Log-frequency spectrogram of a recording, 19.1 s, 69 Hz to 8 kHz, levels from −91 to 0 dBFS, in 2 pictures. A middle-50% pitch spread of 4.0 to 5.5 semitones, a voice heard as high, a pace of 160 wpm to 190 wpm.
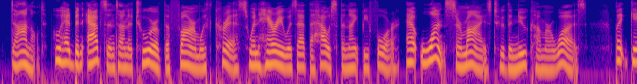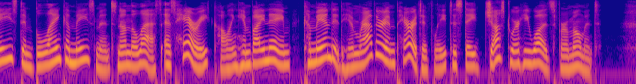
Yes: average, 5.1 semitones; high, 200 Hz; average, 180 wpm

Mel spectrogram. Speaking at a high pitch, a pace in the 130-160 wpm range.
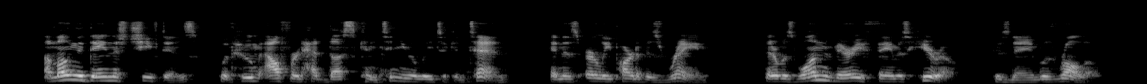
Yes: very high, 370 Hz; average, 150 wpm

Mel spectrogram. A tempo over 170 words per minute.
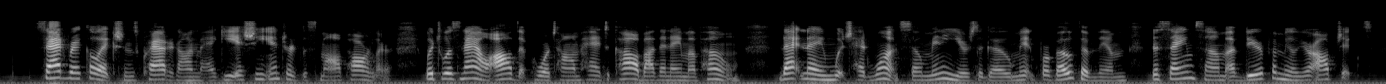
Yes: average, 200 wpm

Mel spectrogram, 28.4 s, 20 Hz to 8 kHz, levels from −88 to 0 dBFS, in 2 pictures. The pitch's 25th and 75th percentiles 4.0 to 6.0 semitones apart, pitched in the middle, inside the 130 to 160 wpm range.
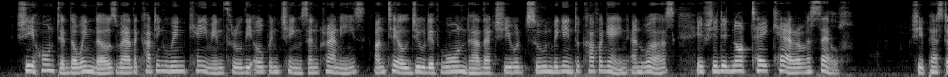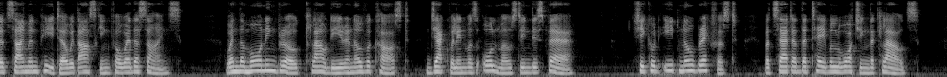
No: average, 3.0 semitones; medium, 155 Hz; average, 150 wpm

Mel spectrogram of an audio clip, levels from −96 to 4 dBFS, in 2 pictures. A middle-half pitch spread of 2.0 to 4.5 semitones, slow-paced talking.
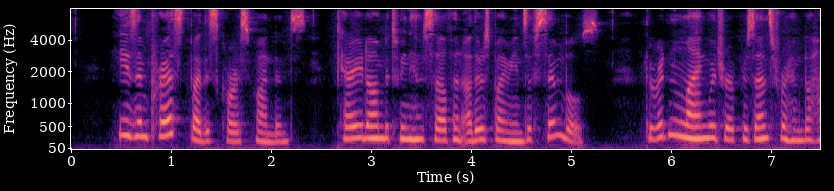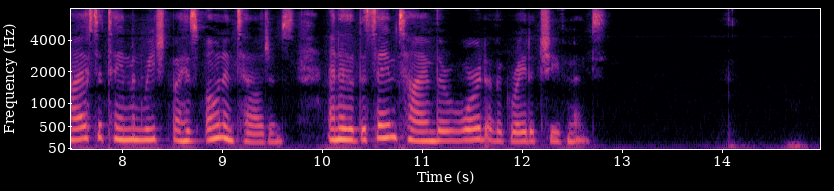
No: average, 4.0 semitones; average, 170 wpm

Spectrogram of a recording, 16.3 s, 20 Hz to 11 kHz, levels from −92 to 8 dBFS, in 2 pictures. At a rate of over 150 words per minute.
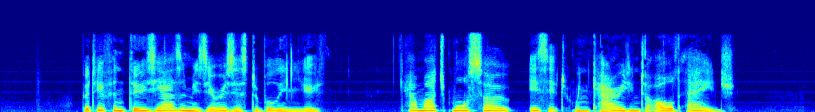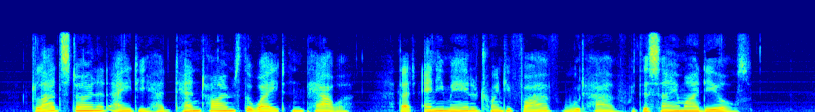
No: average, 145 wpm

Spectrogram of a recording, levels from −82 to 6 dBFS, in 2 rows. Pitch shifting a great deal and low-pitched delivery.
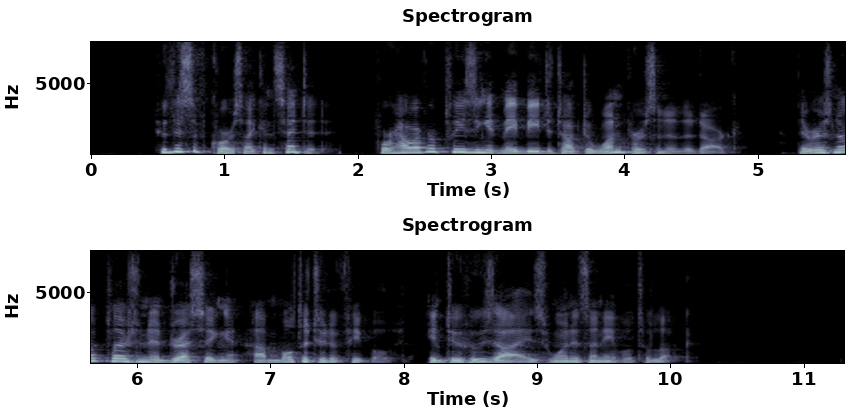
Yes: wide, 9.0 semitones; low, 120 Hz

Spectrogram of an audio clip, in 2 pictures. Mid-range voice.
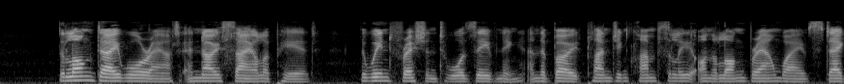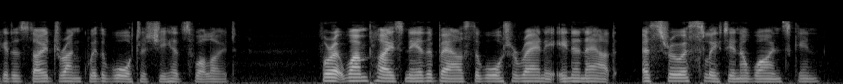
Yes: medium, 145 Hz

